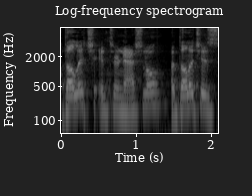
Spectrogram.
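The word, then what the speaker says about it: Dulwich: you mentioned through a British school system called dulich International adulics is spelled d-u-l-w-i-c-h and and dalicha I had a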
